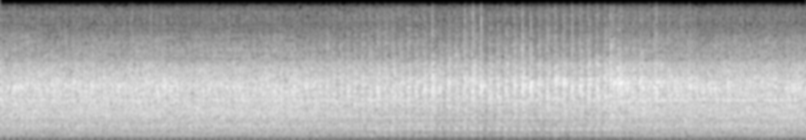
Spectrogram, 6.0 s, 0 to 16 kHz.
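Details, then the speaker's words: Simplicity ZT2500 zero-turn mower, Briggs & Stratton Professional 724cc 24HP twin, before coil replacement: loud uneven thumping, stumbling beat about three per second; one cylinder misfiring from a bad ignition coil, runs better after replacement. "in the sound of that you can tell how the ancient sound changes there but that was the issue we had a bad coil on it"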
